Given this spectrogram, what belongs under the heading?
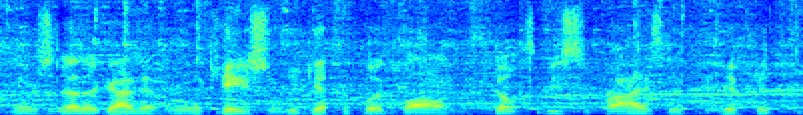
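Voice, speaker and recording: An American man giving conversational, folksy color commentary on a high school football game for radio. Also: level tone, fast talker. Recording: loud crowd behind outdoor broadcast. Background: stadium crowd.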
